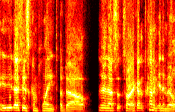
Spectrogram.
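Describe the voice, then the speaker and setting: Fairly quick speech over a quiet background. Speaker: reading group participant. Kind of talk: reading group discussion. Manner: fast.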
